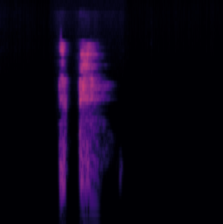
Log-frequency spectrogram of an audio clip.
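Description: A man clearing his throat once: a short rasp about half a second in, over within about half a second.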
